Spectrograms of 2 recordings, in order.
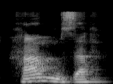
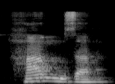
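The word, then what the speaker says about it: همزة: শুরু থেকে উচ্চারণটা হবে হামজা এবং হা এর উচ্চারণটা ঠিক একই জায়গা থেকে উচ্চারণটা হয় হামজা হামজা হামজার উচ্চারণ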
